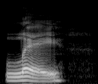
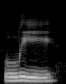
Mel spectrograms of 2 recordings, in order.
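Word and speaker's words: Le: So the traditional pronunciation of the last name L-E is Lay, but I'm used to calling myself Lee,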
